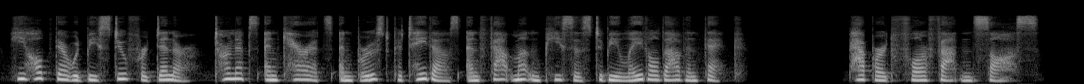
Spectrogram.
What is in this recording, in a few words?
whisper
